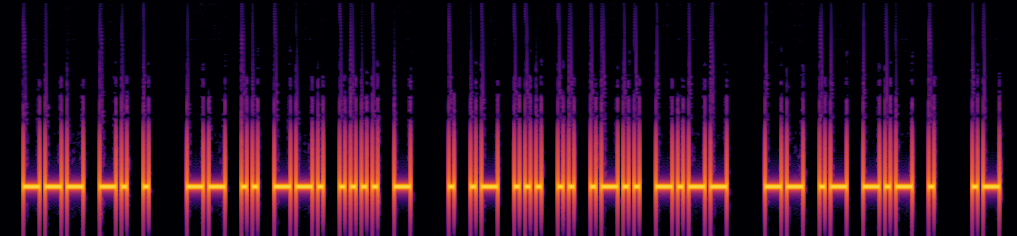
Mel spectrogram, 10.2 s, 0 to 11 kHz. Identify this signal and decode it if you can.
Morse code, heard as a keyed tone, about 22 wpm, 700 Hz. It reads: ONE MIGHT EASILY MAKE A
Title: Sentences from Top 1400 Words 22wpm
